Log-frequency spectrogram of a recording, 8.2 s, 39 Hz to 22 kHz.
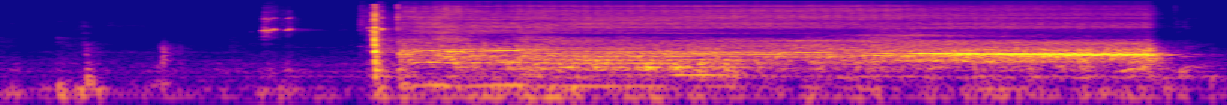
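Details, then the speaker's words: Fire-damaged CF Moto Z Force 800 side-by-side, key on: a click, then about five seconds of even electric fuel-pump hum building to a steady whine before cutting off; pump primes normally and builds pressure in the rails. "That built pressure. Yeah, it sounds good. I'm going to cycle it a couple of times just to circulate whatever fuel was in there and in the rails."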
